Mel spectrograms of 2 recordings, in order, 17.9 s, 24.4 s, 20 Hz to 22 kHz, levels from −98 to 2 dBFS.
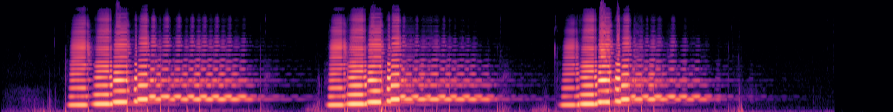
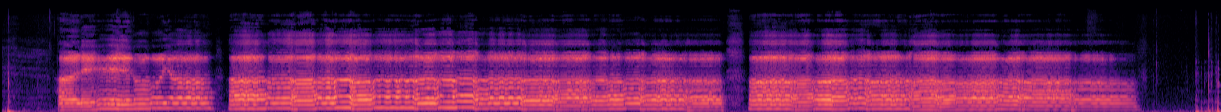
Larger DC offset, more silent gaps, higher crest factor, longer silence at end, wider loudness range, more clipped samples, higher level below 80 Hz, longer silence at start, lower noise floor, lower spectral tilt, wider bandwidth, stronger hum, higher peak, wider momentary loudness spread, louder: neither; neither; about the same, 16 dB vs 16 dB; first, 3.7 s vs 0 s; first, 12 LU vs 5 LU; neither; first, -50 dBFS vs -58 dBFS; first, 1.35 s vs 0.15 s; first, -71 dBFS vs -67 dBFS; second, -4 dB/octave vs -5.5 dB/octave; about the same, 13 kHz vs 13 kHz; neither; first, 0 dBFS vs -12 dBFS; first, 19 LU vs 9 LU; first, -13 LUFS vs -28 LUFS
